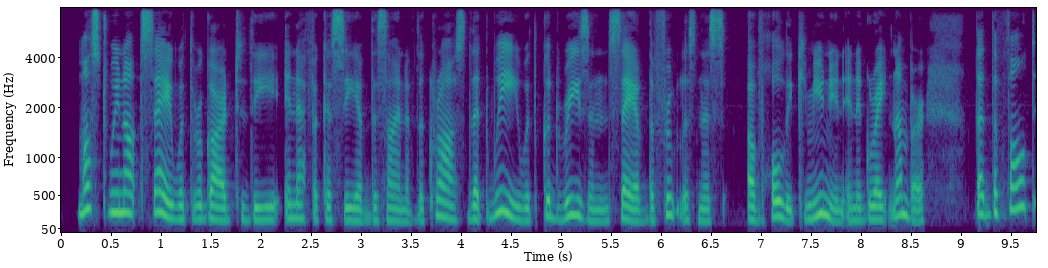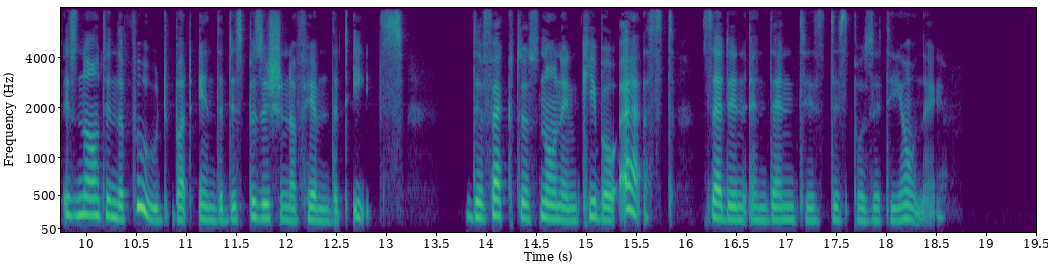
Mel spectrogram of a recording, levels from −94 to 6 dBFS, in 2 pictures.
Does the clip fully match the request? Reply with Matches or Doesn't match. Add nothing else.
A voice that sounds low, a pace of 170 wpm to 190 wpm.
Doesn't match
